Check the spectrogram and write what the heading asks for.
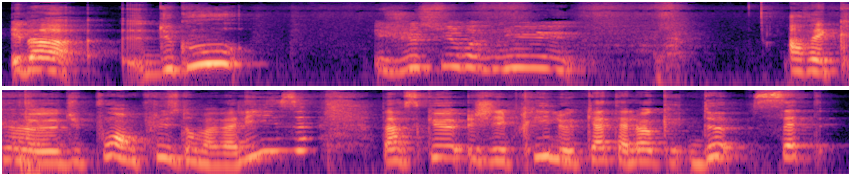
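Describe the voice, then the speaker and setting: A chatty book vlogger from Tournai, Belgium, speaks casually to camera in a Tournai Picard (Belgian French) accent. Her high-pitched female voice is unhurried, with frequent pauses, plenty of fillers and restarts, and a self-mocking streak.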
